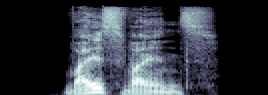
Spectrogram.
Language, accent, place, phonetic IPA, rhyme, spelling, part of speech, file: German, Germany, Berlin, [ˈvaɪ̯sˌvaɪ̯ns], -aɪ̯svaɪ̯ns, Weißweins, noun, De-Weißweins.ogg
- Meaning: genitive singular of Weißwein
